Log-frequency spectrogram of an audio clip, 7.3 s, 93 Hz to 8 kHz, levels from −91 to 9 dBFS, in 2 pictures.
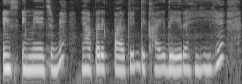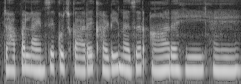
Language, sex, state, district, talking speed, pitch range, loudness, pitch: Hindi, female, Rajasthan, Jaipur, 180 wpm, 195-215 Hz, -16 LUFS, 205 Hz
